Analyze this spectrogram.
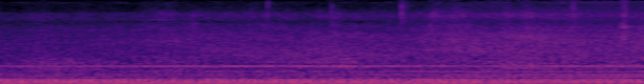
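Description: Steady low mechanical hum with a constant whine above it.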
